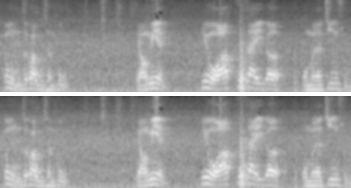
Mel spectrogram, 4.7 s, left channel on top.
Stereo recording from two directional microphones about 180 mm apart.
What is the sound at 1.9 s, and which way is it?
Speech, 25° right (ahead or behind).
